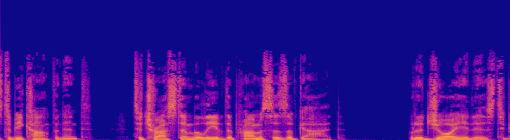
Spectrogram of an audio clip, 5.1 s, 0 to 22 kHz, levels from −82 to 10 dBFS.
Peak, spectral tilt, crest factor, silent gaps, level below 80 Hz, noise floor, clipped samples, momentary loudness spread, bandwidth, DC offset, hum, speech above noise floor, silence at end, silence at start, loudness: -2 dBFS; -5 dB/octave; 14 dB; none; -56 dBFS; -79 dBFS; under 0.1%; 11 LU; 14 kHz; under 0.1%; none; 62 dB; 0 s; 0.05 s; -17 LUFS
